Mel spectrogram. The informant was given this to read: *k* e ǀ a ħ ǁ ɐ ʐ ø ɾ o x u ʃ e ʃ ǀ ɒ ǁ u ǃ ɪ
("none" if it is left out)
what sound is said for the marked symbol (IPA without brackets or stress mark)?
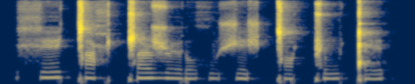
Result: x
